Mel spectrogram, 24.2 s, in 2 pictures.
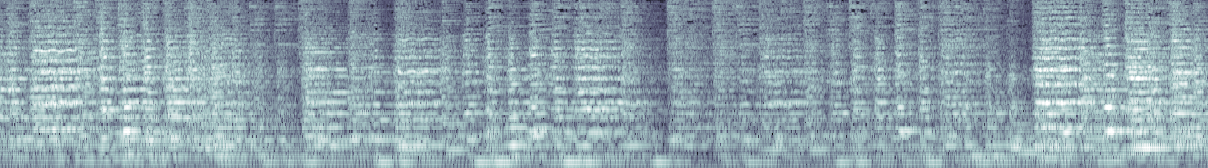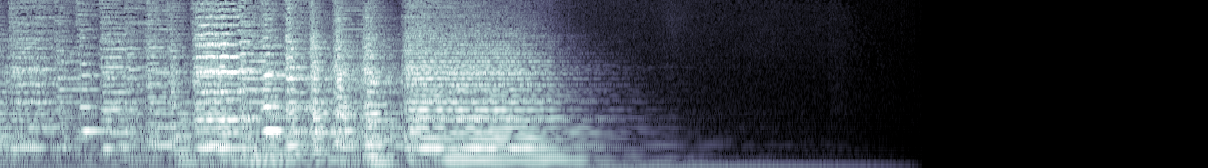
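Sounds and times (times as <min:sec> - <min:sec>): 
concerto for strings in G major: 0:00.0 - 0:19.1.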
